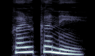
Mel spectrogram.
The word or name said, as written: ಘಲಕನೆ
